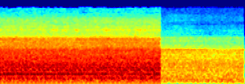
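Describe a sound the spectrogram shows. A train rumbles loudly past close by.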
